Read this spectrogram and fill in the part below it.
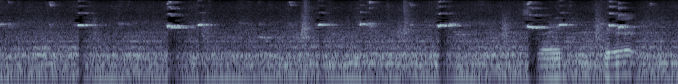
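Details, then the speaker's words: GE clothes dryer running: high chirping squeal about once a second, worsening to screaming as it runs, from worn rear drum bearing; bearing and belt to be replaced. "as it goes on it starts screaming squeeing so I'm going to show you how to fix fix it um it's just the bearing in the back"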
